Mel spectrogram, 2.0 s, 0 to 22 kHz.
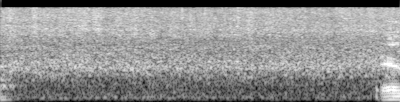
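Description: Marx 10005 tin streamliner, fitted with an electric motor in place of its original windup, pulling 18 tin litho cars on three-rail tinplate track at about 30% power. It gives a steady, even rolling rattle of wheels on track with motor whir.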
